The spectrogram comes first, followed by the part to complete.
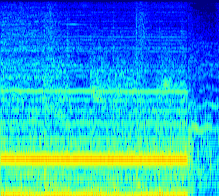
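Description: A football commentator's long, drawn-out 'goool' call held on one steady high note over background music. It cuts off shortly before the end.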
